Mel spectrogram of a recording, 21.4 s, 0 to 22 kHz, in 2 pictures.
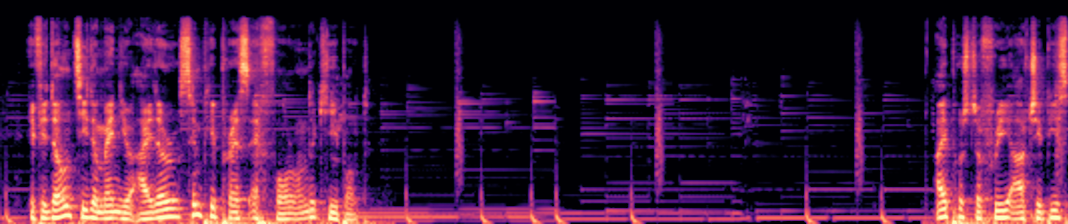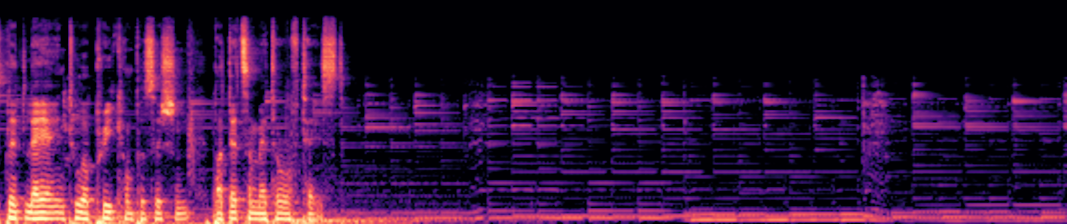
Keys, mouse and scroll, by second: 0.0 F4.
